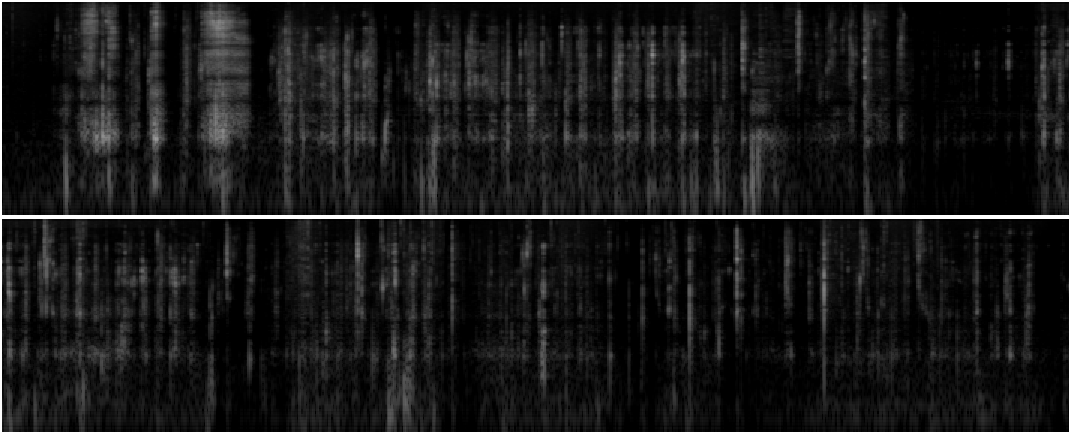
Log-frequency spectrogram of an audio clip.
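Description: Close-miked chewing of a mouthful of kimchi stew with kimchi and ramen noodles: many short, wet mouth clicks and squelches. The loudest come in the first three seconds, with a short lull a little before the middle.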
